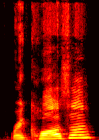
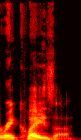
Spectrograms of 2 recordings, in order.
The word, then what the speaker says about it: Rayquaza: Um, okay, Rayquaza or Rayquaza?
